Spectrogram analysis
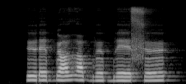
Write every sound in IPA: yɾeɓøðˤø bøbesø

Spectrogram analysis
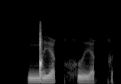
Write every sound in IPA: ŋ͡ǃeqχʷeq

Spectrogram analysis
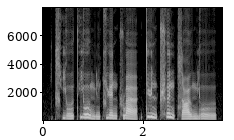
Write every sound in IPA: t͡ɕʰjo˧˥ʊ̯t̪ʰjo˥˩ʊ̯my˩n t͡ɕɥɛ˥˧nʈ͡ʂwä˥˩ | t̪y˥˧nʈ͡ʂʰə˥˩n t͡sɑ˥ʊ̯mjo˥˩ʊ̯

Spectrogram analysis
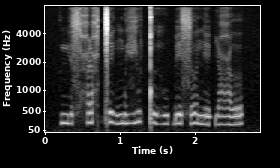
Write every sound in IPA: mʲɤsħiħ ǀeŋ͡muvʲu ǃɯɦuɓesɤ neʔiʕɤ

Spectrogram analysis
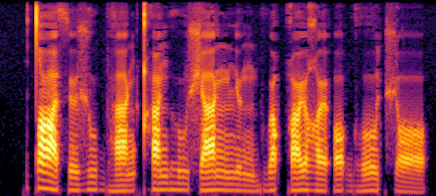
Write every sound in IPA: tˤaθøʒu bʱaŋqʰeŋɦu ʃaŋnøŋbʱu qøʁœʔɔ ɡʱot͡ʃɔ

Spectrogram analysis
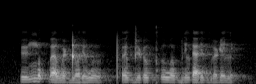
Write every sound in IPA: ʉŋo ɓɐwɵ ɖoɾʉwu | pʼɵldʉ ɽukʼuwobil ɾɐɾi bɵɽil

